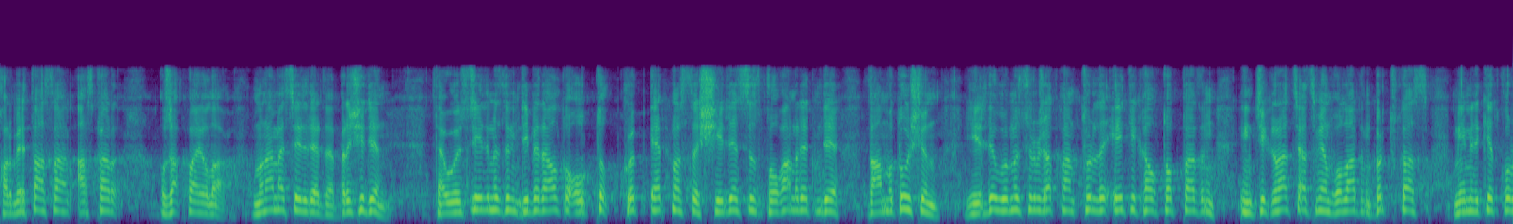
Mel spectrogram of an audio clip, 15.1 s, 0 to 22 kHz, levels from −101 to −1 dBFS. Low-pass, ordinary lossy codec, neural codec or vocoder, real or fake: 7.2 kHz; none; codec, 16 kHz, 4.8 kbps, FACodec; fake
